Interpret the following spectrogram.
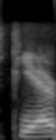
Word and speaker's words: Pierre: Pierre, Pedro, Pedro. Um actually this one since I'm from South Dakota, this is pronounced Pier.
